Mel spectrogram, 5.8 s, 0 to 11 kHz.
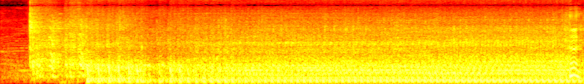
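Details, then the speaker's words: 2007 Buell Blast single-cylinder, auto enrichener, no choke, first start after at least a year stored: catches after brief crank, settles into steady lumpy cold idle thump; normal cold start and idle. "It runs. I'm telling you, it has to be a year since it started, at least."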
